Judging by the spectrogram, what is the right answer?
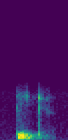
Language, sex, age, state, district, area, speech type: Hindi, male, 30-45, Madhya Pradesh, Balaghat, rural, conversation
